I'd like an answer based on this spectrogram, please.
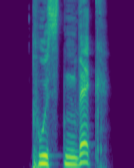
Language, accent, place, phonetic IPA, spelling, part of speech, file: German, Germany, Berlin, [ˌpuːstn̩ ˈvɛk], pusten weg, verb, De-pusten weg.ogg
- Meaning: inflection of wegpusten: 1. first/third-person plural present 2. first/third-person plural subjunctive I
